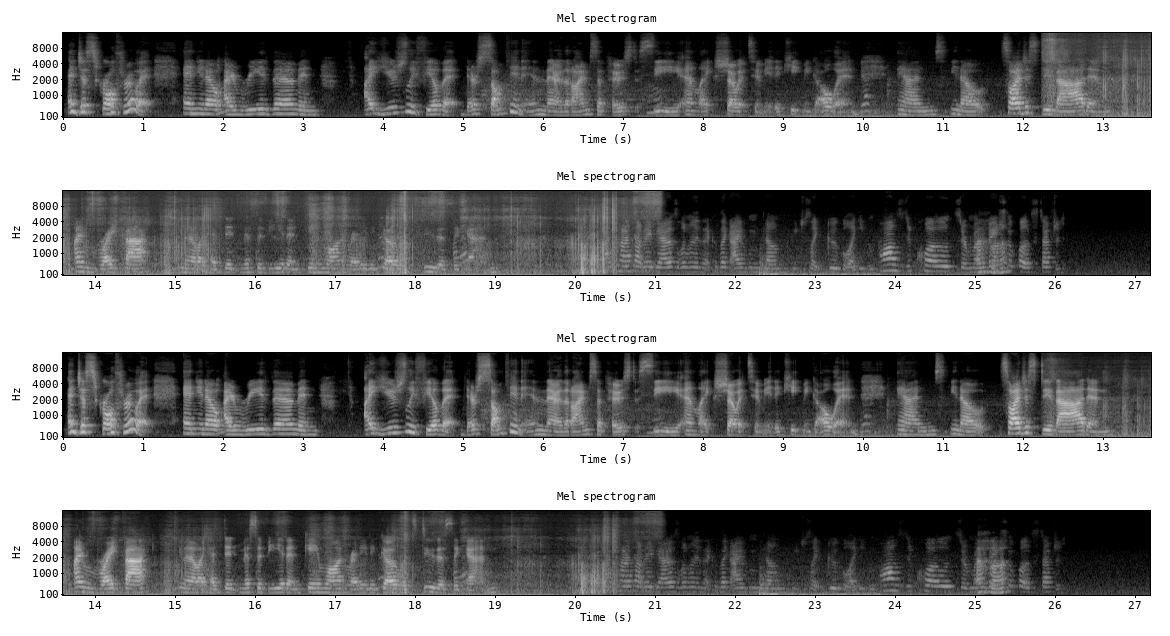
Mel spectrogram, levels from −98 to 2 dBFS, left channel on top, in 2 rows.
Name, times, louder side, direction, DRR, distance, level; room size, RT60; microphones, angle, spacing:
voice 1, 0.0-3.4 3.8-13.1 13.7-14.6 15.0-19.0 25.0-25.4, right 4 dB, 70° right, 0.8 m, -33 dB
sound 1, 5.2-7.8 10.3-10.4 16.9-23.9, right 1 dB, 25° right, 0.6 m, -42 dB
sound 2, 7.1-25.1, left 1 dB, 15° left, 0.8 m, -48 dB
sound 3, 12.2-21.1, left 7 dB, 40° left, 0.3 m, -41 dB
voice 2, 18.5-19.0 20.3-26.1, left 4 dB, 85° left, 0.8 m, -48 dB
5.5 x 3.1 x 2.3 m
head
